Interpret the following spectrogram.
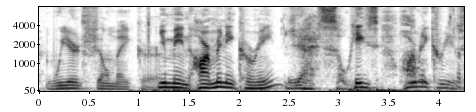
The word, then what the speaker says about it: Korine: Corman? I mispronounced it too. Corinne? Harmony Korine.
